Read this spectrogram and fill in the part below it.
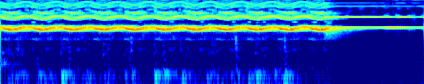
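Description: A Siemens alarm system sounds a loud, close electronic siren that warbles rapidly up and down without pause, then cuts off abruptly, leaving near silence.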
